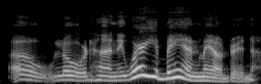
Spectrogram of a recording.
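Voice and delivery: normal talking voice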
